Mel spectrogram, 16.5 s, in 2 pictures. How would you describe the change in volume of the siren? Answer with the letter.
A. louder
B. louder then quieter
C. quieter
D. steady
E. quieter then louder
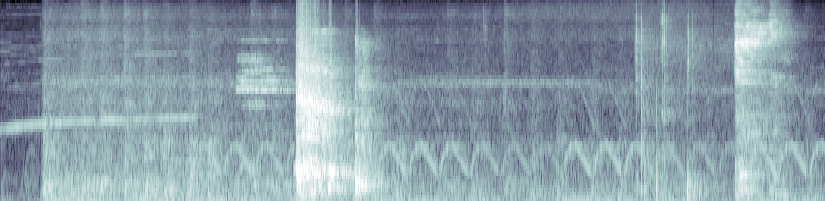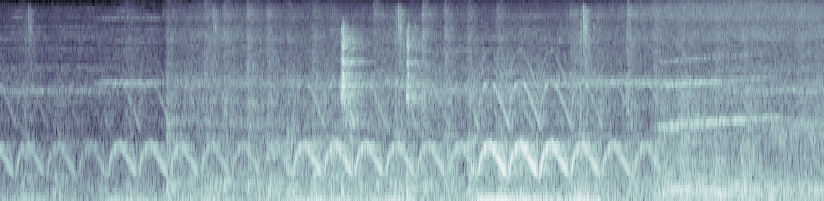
A.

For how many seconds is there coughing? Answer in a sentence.
You can hear the coughing for 4 seconds altogether.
